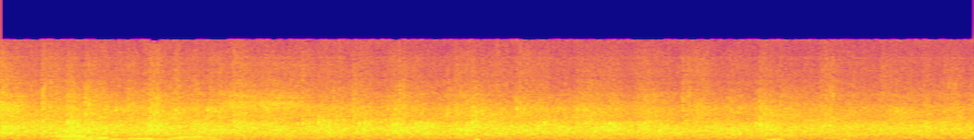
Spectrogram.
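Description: Church congregation applauding for Jesus, a dense steady wash of clapping throughout, with a voice calling out briefly at the start.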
